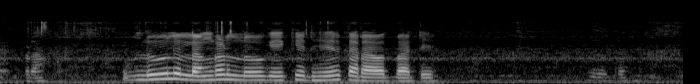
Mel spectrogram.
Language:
Bhojpuri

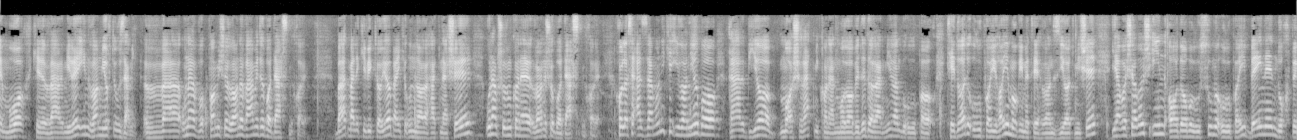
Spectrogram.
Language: Persian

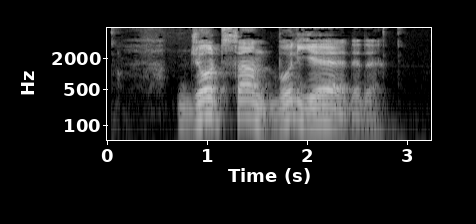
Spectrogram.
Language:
Uzbek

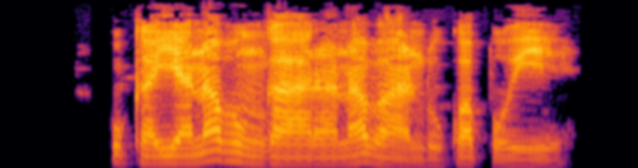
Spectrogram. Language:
Taita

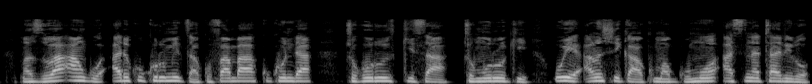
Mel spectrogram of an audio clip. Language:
Shona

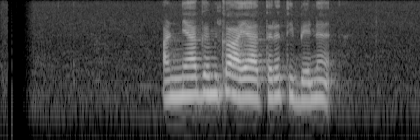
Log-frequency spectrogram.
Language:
Sinhala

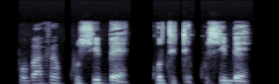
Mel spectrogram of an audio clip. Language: Yoruba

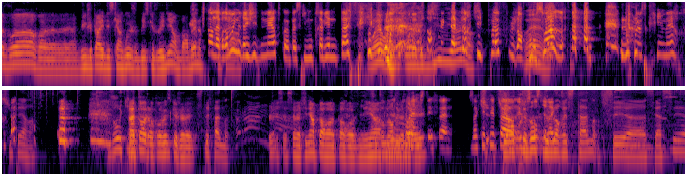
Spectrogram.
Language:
French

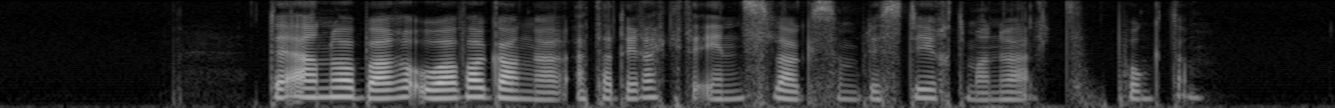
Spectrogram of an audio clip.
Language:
Norwegian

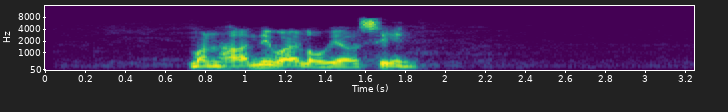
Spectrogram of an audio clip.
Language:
Cantonese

